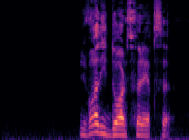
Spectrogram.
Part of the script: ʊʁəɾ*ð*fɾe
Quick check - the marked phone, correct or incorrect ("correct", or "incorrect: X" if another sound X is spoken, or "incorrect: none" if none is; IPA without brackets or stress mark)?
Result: incorrect: θ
